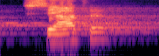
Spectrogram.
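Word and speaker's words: स्यात्: उच्चारण क्या करते हैं यहां उच्चारण आप करते हैं स्या जनार्दन और इस तरह से ऐसा उच्चारण नहीं होगा यहां पर उच्चारण होगा स्यात जनार्दन यहां संधि विच्छेद आप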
